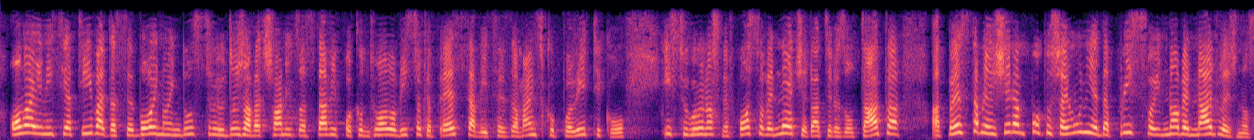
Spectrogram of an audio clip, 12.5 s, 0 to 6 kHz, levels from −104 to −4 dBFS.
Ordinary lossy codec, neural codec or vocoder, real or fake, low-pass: none; codec, 16 kHz, 1.1 kbps, Voila-Tokenizer; fake; 5.4 kHz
